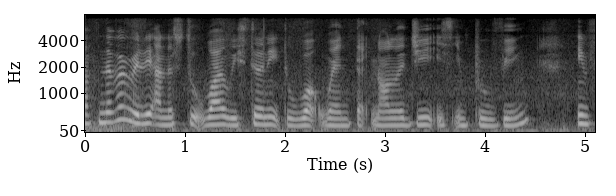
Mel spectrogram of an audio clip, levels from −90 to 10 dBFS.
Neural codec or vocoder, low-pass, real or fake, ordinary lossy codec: none; 7.2 kHz; real; none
